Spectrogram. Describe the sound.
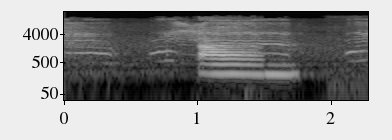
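A baby cries at a workplace: faint, wavering cries, with one longer, steady wail in the middle and shorter cries before and after it.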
